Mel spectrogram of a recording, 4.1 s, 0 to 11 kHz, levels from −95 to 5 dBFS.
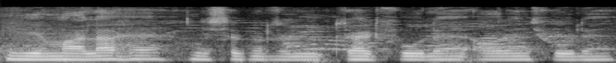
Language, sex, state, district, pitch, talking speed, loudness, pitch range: Hindi, male, Haryana, Jhajjar, 130 Hz, 145 wpm, -18 LUFS, 125-130 Hz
